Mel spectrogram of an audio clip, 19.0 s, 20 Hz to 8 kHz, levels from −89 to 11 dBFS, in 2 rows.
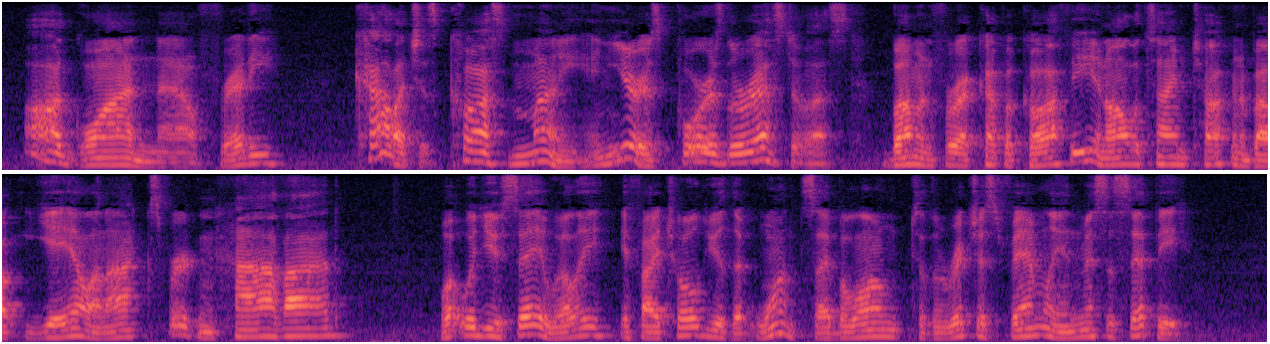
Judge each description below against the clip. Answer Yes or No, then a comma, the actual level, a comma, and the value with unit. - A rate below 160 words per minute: No, average, 165 wpm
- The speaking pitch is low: Yes, low, 125 Hz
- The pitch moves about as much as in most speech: Yes, average, 4.5 semitones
